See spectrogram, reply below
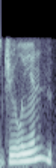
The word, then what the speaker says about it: Julian: Okay, it's Julian, my name, J-U-L-I-A-N, yep.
